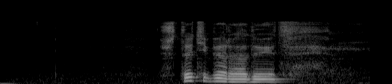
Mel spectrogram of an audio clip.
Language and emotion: Russian, sad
